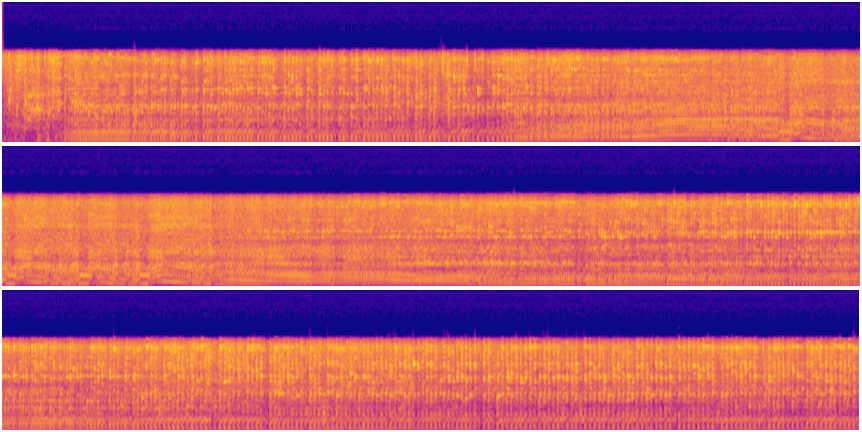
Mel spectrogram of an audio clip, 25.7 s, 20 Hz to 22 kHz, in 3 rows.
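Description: Mercury 40 hp four-stroke tiller outboard engine running, picking up just after the start. Its revs rise and fall several times in the middle, then it settles to a steady idle.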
